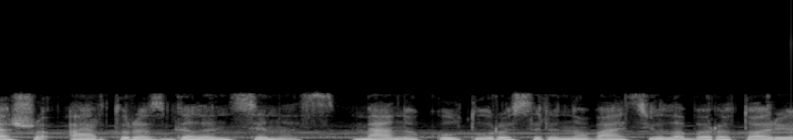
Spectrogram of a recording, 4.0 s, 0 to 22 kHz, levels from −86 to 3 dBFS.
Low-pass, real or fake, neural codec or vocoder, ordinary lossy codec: 7.2 kHz; real; none; Opus, 64 kbps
